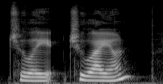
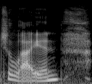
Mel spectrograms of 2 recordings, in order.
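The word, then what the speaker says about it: Chalayan: Antonio Berardi and Hussein, I can never say his last name right, Chulayan. There we go. I got it. Hussein Chulayan. I wrote it out phonetically.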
